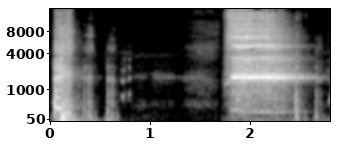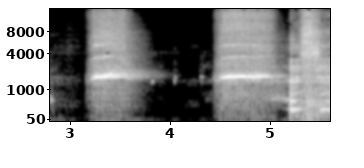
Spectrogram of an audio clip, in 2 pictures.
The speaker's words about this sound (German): Aber es klingt so ein bisschen wie so ein Pfeifen, das ist noch nicht so ganz. Digga, seit gestern kann ich das jetzt.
